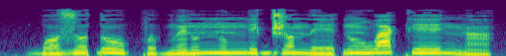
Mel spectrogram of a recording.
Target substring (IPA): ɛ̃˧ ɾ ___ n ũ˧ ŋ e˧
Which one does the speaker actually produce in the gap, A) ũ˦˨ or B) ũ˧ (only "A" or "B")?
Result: B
